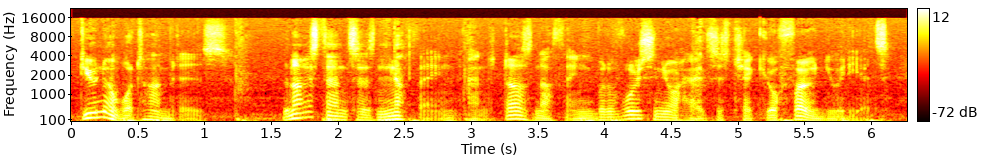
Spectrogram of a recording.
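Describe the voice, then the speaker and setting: On a low-quality recording, a man with a low voice, huge pitch swings and vocal fry talks a little fast. He reads a visual novel aloud for his playthrough channel, mixing playful drama with casual commentary as game music plays.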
